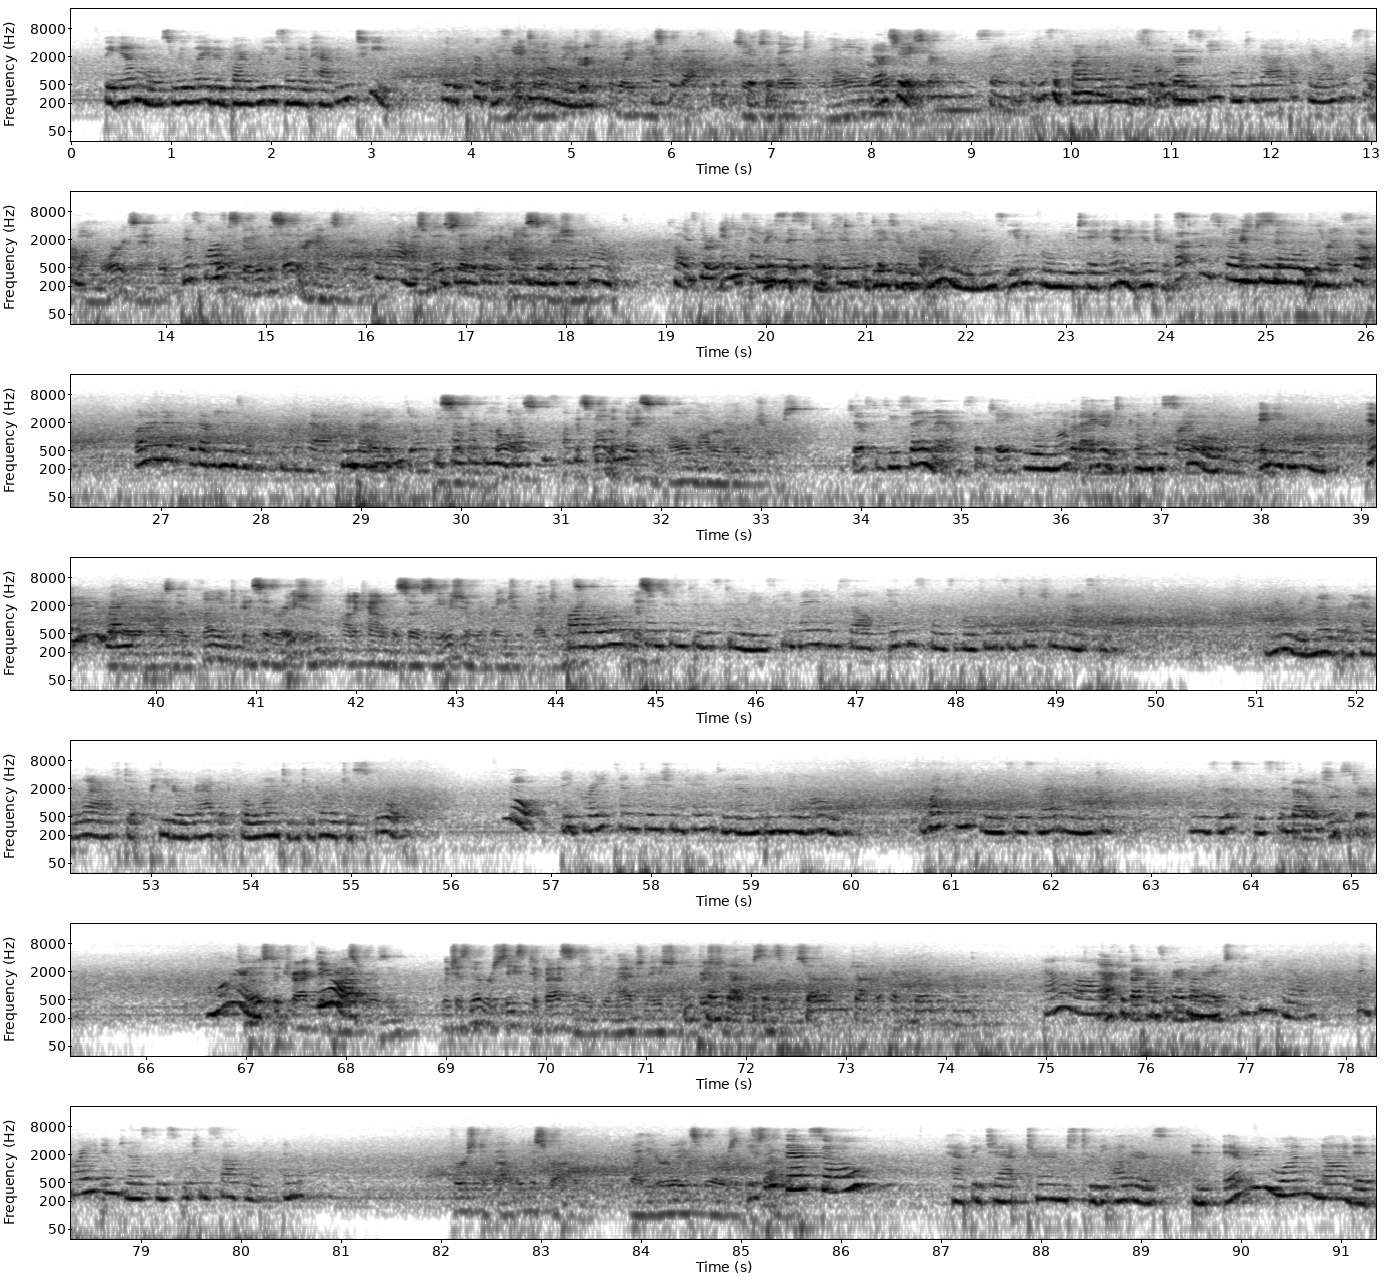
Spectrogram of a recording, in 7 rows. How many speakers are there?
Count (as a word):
four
